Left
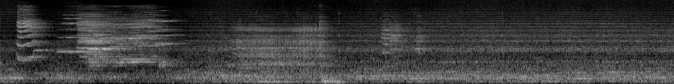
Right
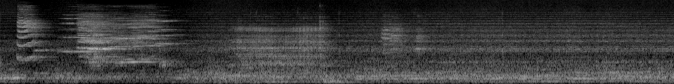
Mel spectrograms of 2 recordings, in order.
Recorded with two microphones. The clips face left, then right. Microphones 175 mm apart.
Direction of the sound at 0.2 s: 45° left (ahead or behind).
